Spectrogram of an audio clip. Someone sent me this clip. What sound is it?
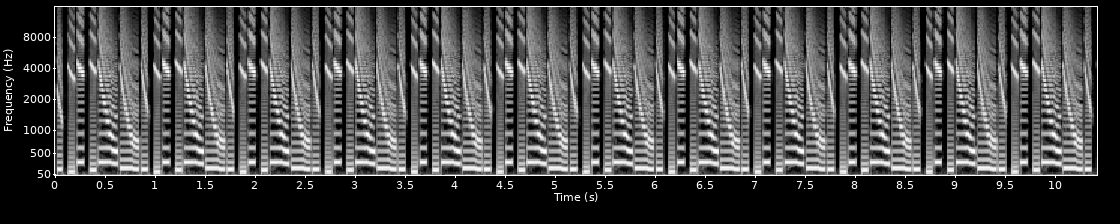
acid old skool tb303 house techno future retro revolution tweaking filter synth electronic
tb303, revolution, house, skool, filter, retro, synth, future, electronic, tweaking, old, acid, techno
